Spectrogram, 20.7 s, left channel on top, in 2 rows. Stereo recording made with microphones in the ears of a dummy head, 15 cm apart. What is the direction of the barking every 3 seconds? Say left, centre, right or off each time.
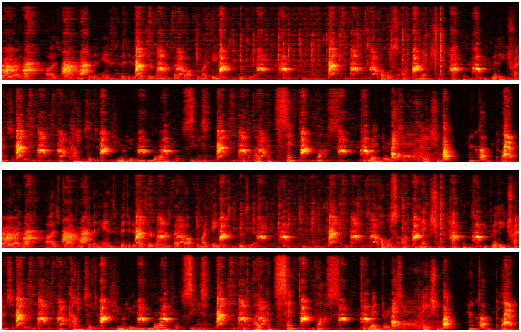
left, left, left, centre, right, centre, left.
